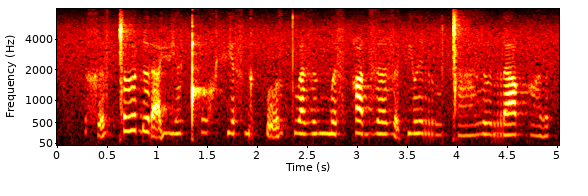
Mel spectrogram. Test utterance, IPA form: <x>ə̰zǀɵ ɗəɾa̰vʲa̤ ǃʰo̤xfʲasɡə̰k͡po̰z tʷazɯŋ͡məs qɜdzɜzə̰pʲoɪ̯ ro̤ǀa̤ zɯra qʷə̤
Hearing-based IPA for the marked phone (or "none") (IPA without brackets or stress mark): x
